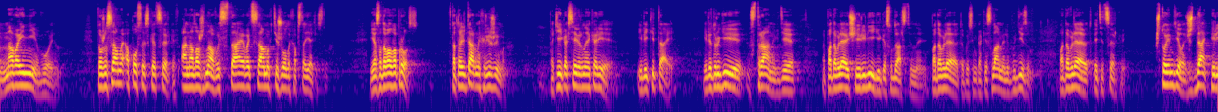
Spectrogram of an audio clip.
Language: Russian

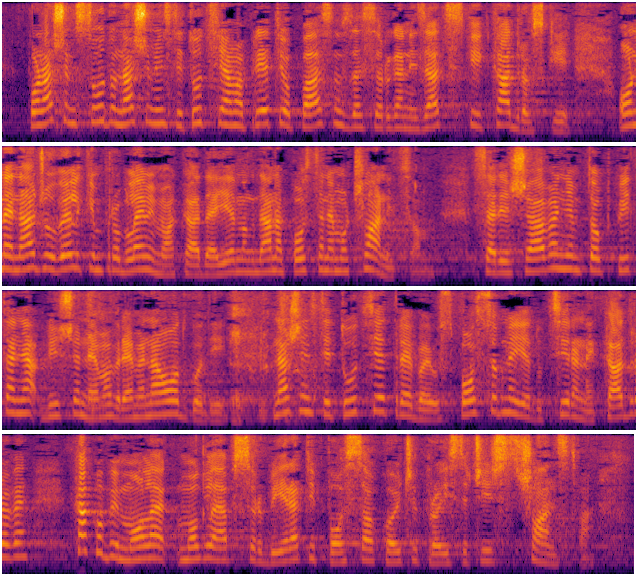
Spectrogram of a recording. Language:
Croatian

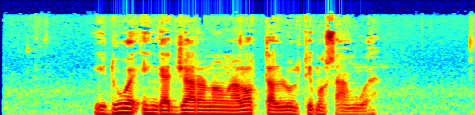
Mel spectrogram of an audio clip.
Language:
Italian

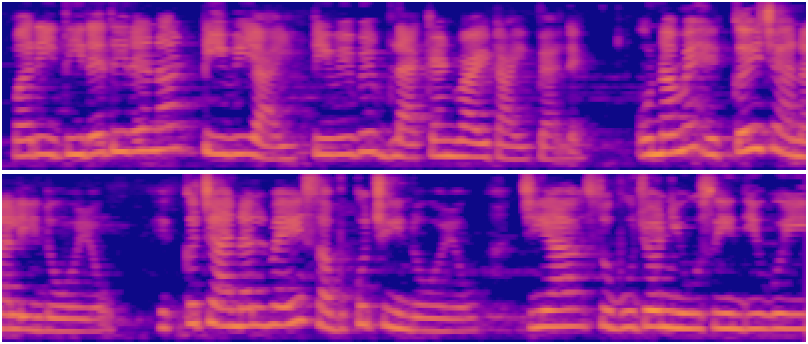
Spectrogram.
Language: Sindhi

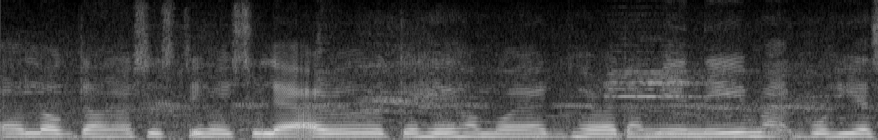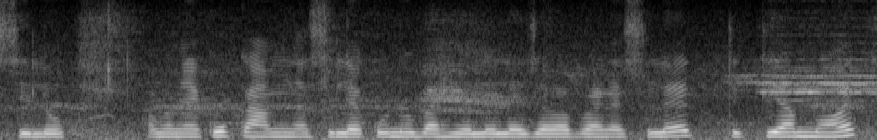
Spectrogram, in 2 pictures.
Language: Assamese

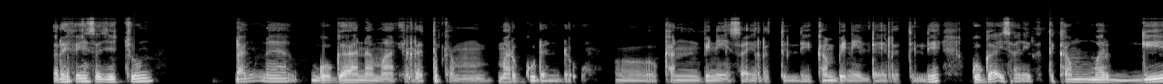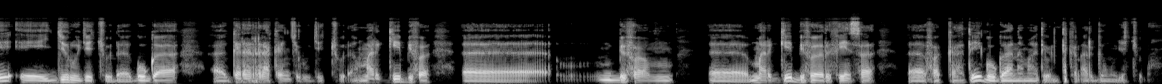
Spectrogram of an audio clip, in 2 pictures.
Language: Oromo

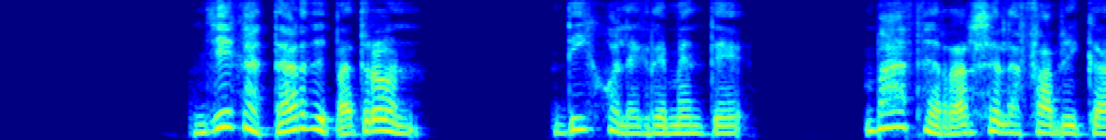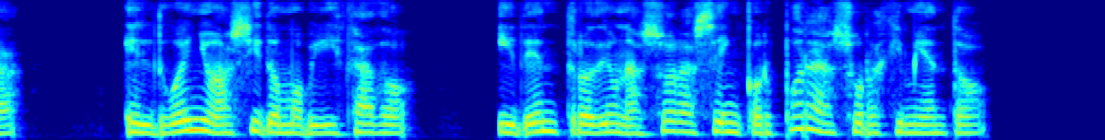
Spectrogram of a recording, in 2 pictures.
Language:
Spanish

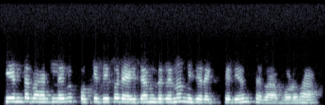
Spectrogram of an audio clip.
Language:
Odia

